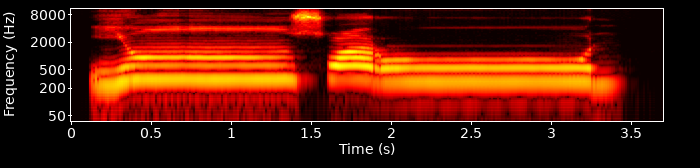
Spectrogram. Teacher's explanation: اخفا مع الغنہ ہوگا، نون ساکن کے بعد حروف اخفا میں سے صاد آ گیا، صاد اور را پر پڑے جائیں گے، آخر میں مد عارض وقفی.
